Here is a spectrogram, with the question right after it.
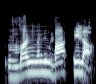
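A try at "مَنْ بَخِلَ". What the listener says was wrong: জি, মান হবে না, মাম হবে। নুন সাকিনকে মিম পড়তে হবে, জি, মাম বা খিলা।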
